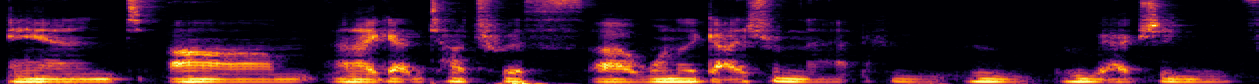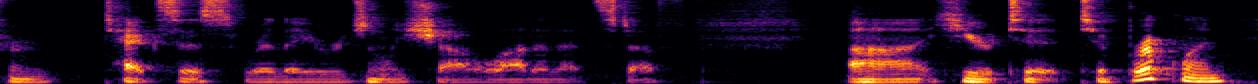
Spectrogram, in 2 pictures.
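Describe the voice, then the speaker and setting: A man's voice: low voice, level tone, fairly quick, husky. A man, a filmmaker guest, talking in a casual interview, often hesitating and repeating words. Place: radio show studio.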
